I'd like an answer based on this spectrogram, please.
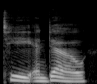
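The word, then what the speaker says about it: Ti and Do: The most famous were the Two, Bo and Peep, and T and Doe, pronounced T and Doe like the notes on a scale.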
